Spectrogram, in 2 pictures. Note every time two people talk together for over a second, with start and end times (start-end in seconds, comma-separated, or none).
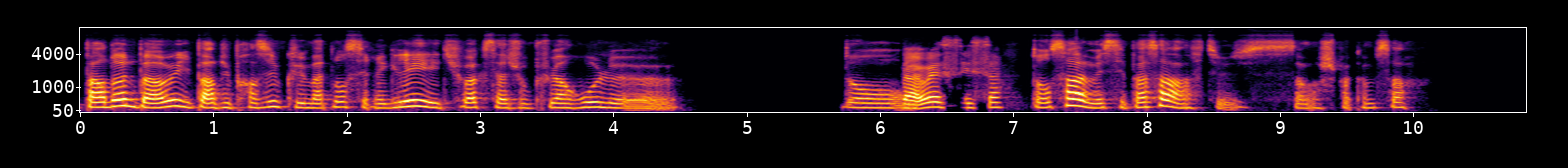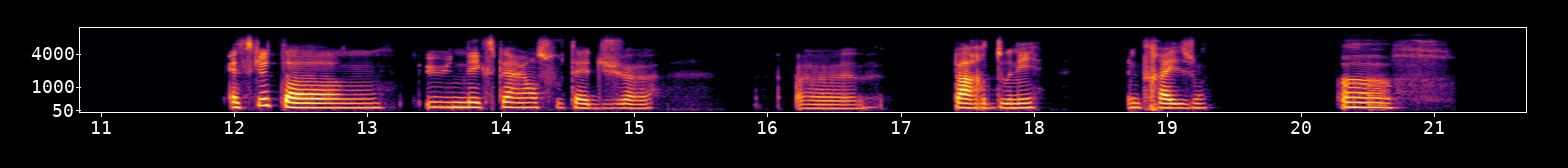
none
